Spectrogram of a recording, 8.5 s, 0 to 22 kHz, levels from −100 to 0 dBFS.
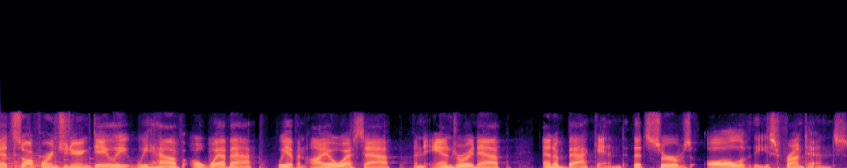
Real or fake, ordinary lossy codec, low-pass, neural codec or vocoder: real; AAC, 48 kbps; 7.2 kHz; none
